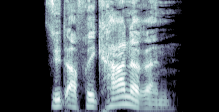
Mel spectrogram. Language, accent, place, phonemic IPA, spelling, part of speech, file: German, Germany, Berlin, /ˌzyːtʔafʁiˈkaːnəʁɪn/, Südafrikanerin, noun, De-Südafrikanerin.ogg
- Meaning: a female South African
